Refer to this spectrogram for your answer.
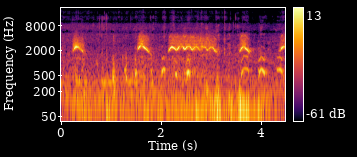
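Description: Rottweiler puppies whimper in high, thin arching whines, one drawn out longer than the rest.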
